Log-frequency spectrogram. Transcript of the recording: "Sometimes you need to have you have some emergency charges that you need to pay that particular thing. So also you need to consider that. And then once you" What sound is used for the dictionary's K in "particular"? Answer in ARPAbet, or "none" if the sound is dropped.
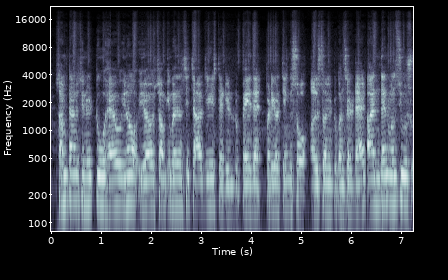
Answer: none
